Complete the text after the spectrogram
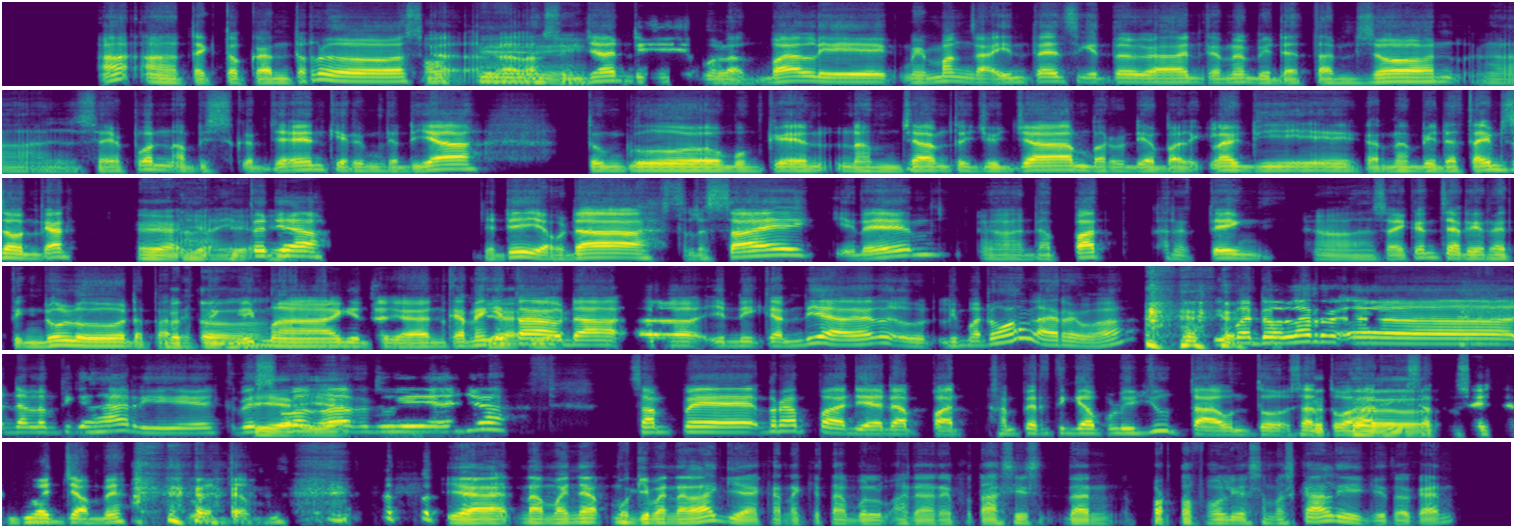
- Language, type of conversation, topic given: Indonesian, podcast, Kapan sebuah kebetulan mengantarkanmu ke kesempatan besar?
- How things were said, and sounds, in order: in English: "time zone"; other background noise; in English: "time zone"; in English: "rating"; in English: "rating"; in English: "rating"; chuckle; unintelligible speech; in English: "second"; chuckle; laugh; "reputasi" said as "reputasis"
